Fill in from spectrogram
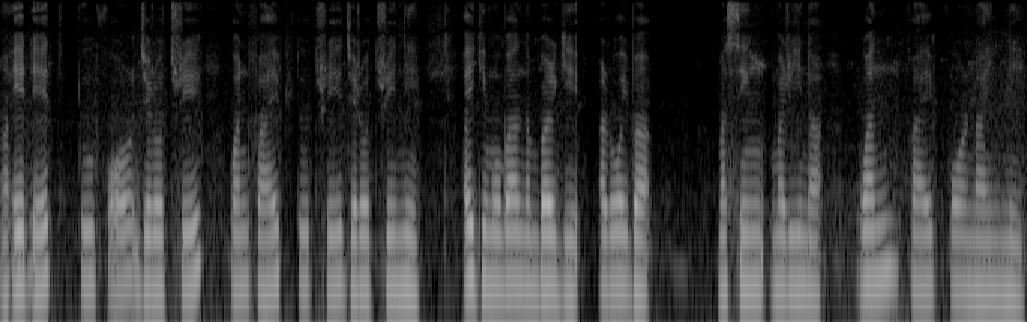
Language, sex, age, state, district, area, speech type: Manipuri, female, 30-45, Manipur, Chandel, rural, read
